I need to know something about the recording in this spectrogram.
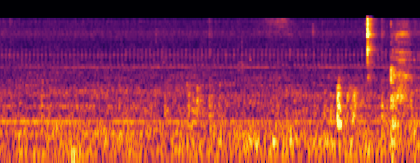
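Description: Quiet small-room tone with a faint steady hum, broken by a few short clicks near the end.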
